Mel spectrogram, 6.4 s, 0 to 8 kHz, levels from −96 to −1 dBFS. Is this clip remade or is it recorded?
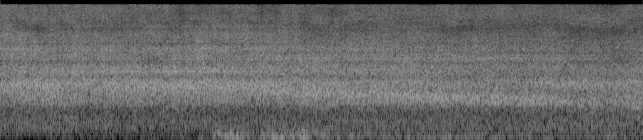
recorded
